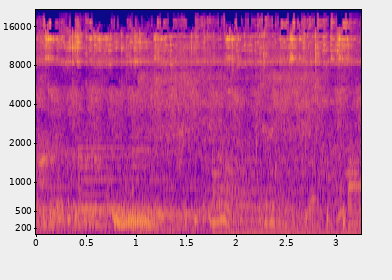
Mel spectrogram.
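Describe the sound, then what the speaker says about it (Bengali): Pigeons kept in a village loft coo in soft, repeated low calls, close by and steady throughout, with no voices over them. "আর পায়রাগুলো এখন তাড়াতাড়ি করে খাওয়াবো খাইয়ে দিয়ে তাড়াতাড়ি করে আবার খাঁচায় আটকে দেবো"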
